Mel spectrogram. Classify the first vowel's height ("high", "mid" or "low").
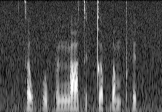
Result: low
